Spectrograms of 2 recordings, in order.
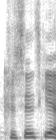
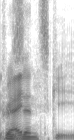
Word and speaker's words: Krasinski: And then, you know, you look at John Krasinski, right? Like, yeah. – Did I say that right? Krasinski? I did. – Krasinski. – Right? Krasinski? Yeah. Yeah.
